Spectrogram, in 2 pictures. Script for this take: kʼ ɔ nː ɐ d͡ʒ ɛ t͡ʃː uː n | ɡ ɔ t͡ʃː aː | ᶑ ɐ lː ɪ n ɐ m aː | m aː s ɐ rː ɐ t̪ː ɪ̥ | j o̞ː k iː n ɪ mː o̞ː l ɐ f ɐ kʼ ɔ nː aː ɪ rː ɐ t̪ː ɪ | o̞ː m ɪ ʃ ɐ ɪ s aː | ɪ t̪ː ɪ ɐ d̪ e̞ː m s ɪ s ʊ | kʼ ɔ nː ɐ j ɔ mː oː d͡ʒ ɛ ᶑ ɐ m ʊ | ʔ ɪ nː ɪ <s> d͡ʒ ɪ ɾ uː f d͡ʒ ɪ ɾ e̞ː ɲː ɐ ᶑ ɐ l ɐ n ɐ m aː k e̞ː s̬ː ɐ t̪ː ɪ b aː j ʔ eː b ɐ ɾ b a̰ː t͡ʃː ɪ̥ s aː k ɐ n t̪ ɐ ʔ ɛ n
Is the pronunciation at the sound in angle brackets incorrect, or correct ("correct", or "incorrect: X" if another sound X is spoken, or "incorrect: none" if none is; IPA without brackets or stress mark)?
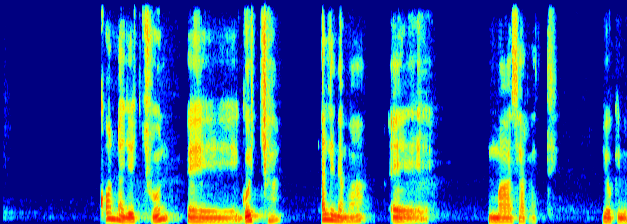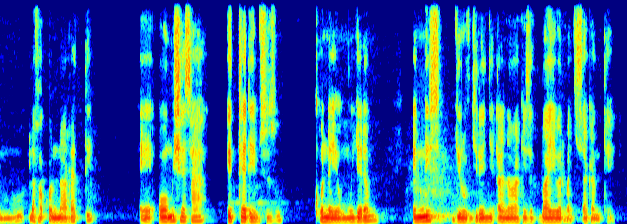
correct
